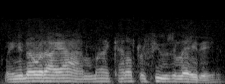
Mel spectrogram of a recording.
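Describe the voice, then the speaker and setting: An actor playing a suave, self-satisfied, wry gentleman politician with urbane formality in a period radio drama. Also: medium pitch, fairly even intonation, quick pace, lightly acted, rough recording. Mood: smooth, self-satisfied. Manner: urbane, drawing-room formality.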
